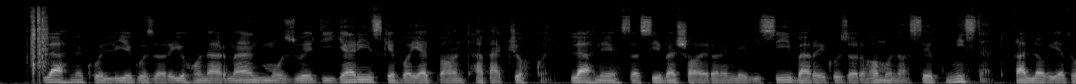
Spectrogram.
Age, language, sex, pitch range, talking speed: 30-49, Persian, male, 85-100 Hz, 140 wpm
